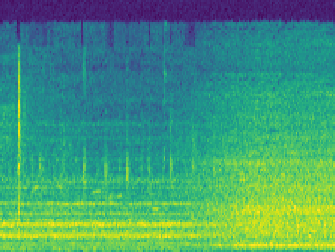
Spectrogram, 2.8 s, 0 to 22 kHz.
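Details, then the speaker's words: New 12 V 5 kW diesel heater in a van, about 10 minutes after startup, smoke clearing: soft steady ticking about four clicks a second over constant hum; fuel pump metering normally. "right and after about 10 minutes the Smoke's starting to clear diesel pump still ticking away"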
